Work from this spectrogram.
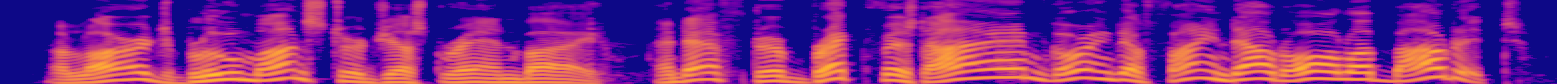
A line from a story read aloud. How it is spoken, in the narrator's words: yelled Mr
